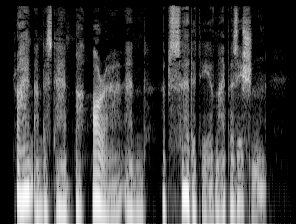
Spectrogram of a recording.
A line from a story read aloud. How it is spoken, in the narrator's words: he continued in a despairing whisper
